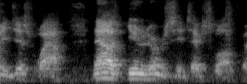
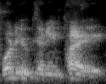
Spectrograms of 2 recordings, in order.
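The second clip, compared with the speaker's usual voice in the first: usual speaking voice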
